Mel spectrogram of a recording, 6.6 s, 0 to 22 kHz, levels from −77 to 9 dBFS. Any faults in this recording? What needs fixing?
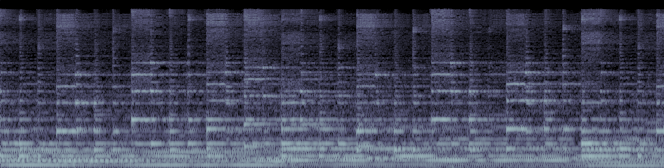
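Nothing needs fixing; no faults are audible here.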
